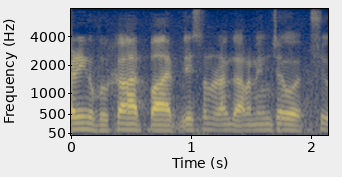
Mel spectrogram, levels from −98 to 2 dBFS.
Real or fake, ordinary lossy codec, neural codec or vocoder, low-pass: fake; none; codec, 16 kHz, 0.8 kbps, ZipCodec; none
